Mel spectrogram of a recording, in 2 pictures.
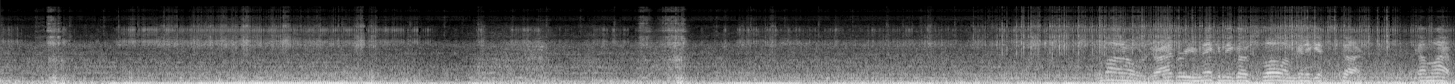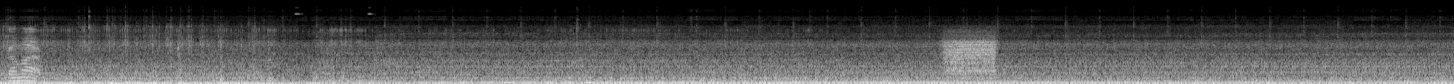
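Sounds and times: truck engine and tyres droning: 0:00.0 - 0:29.0
short high buzz: 0:24.0 - 0:24.6.

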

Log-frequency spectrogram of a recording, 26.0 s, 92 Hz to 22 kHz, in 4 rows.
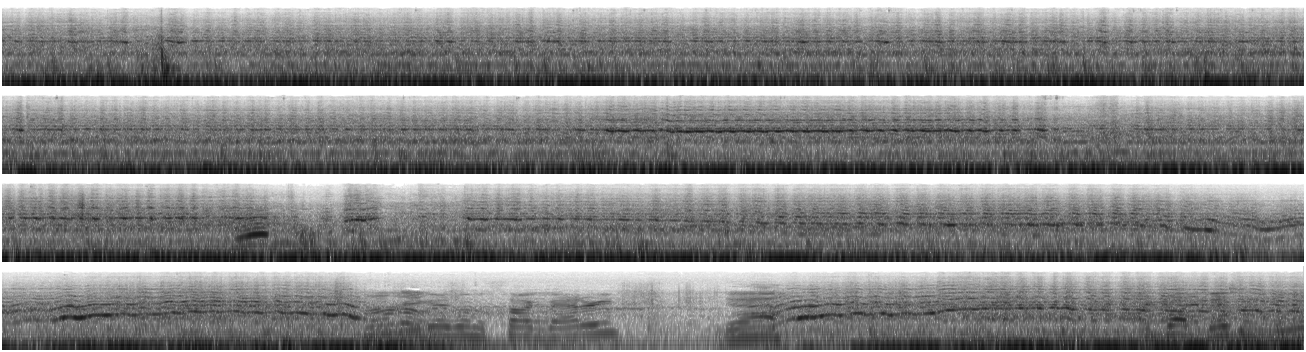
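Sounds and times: electric motor and gears whining: 0:00.0 - 0:26.0
heavy low rumble: 0:00.0 - 0:26.0.

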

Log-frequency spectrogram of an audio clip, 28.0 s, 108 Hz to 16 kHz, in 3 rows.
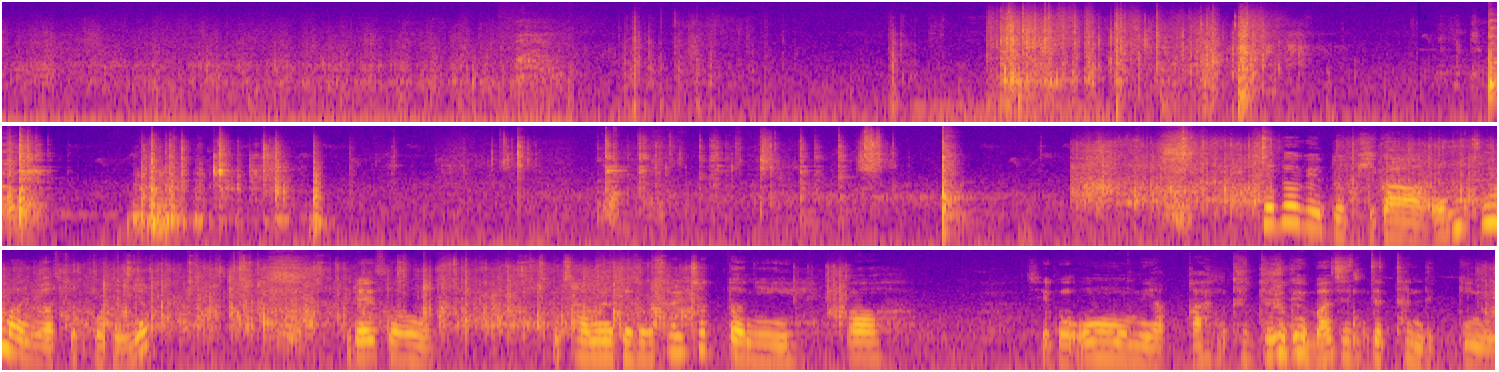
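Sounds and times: cooler bag rustling: 0:00.0 - 0:15.0, 0:16.0 - 0:24.2
metal items clinking: 0:06.1 - 0:08.3, 0:09.0 - 0:15.4, 0:16.0 - 0:24.2.

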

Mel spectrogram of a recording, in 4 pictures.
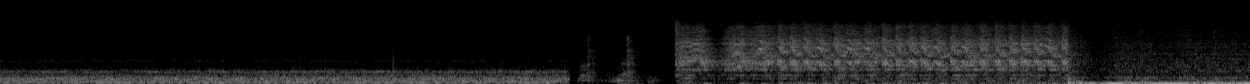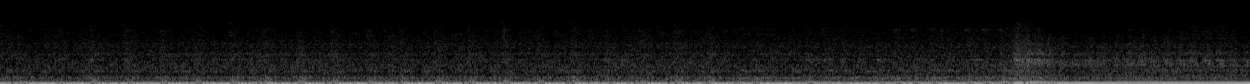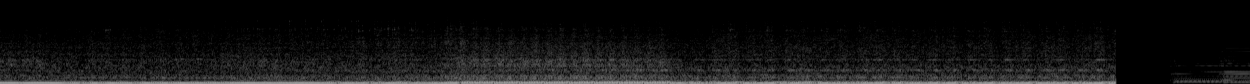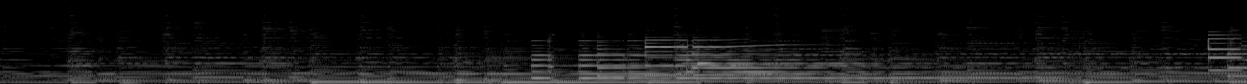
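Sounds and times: pickup engine cranking and idling: 0:06.8 - 0:36.2.

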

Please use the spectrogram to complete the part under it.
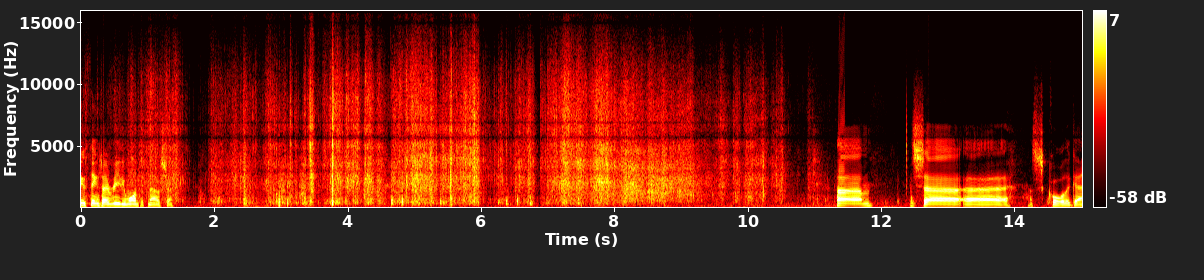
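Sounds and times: packing wrap crinkling: 0:00.0 - 0:11.2.

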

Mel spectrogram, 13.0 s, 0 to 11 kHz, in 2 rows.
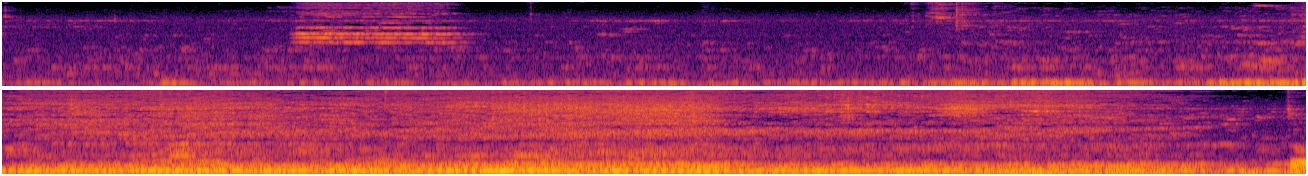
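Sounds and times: engine rumbling: 0:02.8 - 0:13.0.

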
